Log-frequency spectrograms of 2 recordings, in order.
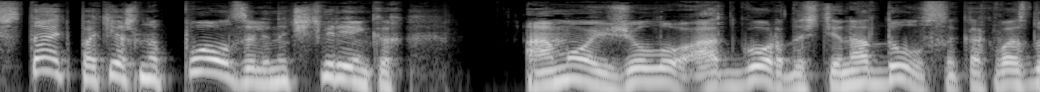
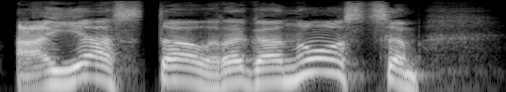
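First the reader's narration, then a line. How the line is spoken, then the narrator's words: Roaring piano. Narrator (Russian): Это взревело пианино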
